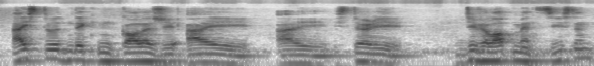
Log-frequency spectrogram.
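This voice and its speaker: A man speaks very slowly at a medium pitch with a Brazilian Portuguese accent. His pitch varies in an ordinary way, and audible room echo surrounds the voice. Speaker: language student, policeman. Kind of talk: online English lesson. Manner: halting.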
